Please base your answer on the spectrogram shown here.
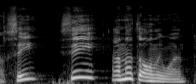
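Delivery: high, loud gloating; triumphant. Real, not acted. To his friend who asked to explain, high, loud and triumphant. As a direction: crow it, vindicated. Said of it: "vindicated to friend".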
